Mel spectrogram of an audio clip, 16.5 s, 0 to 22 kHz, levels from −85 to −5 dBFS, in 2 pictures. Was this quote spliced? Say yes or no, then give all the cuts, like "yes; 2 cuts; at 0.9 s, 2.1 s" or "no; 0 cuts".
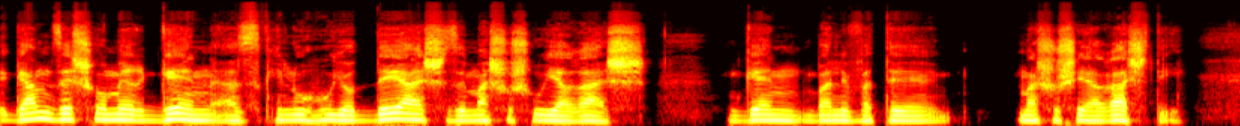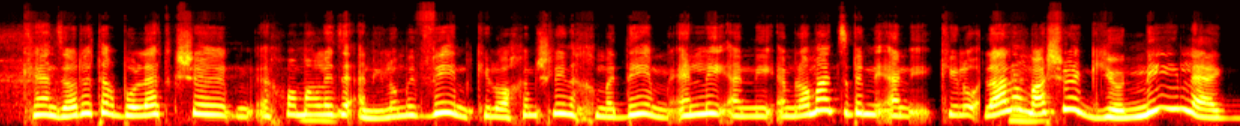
yes; 1 cut; at 14.8 s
